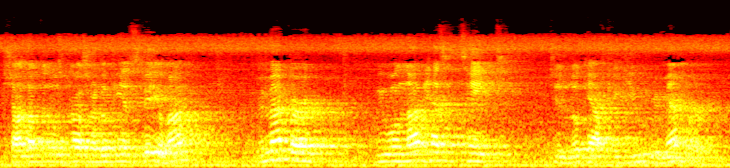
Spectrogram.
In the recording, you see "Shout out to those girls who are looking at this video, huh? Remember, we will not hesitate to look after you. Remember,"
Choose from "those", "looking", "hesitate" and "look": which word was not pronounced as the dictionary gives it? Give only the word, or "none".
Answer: none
